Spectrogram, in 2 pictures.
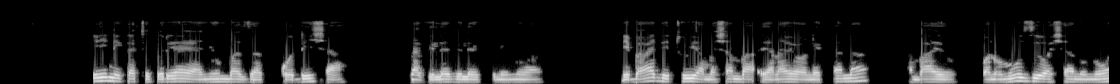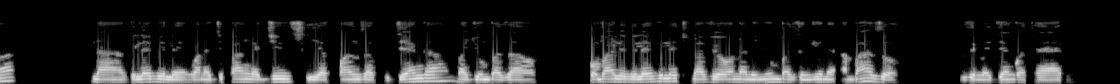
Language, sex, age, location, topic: Swahili, male, 25-35, Nairobi, finance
